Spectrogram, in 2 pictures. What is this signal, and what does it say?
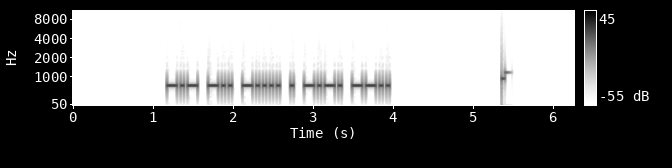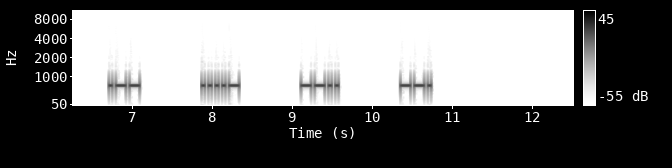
Morse code, heard as a keyed tone, about 28 wpm, spaced as for 16 wpm, 700 Hz. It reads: KD6ECZ W4ZG
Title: USA Call Signs - 6x Character Spacing - 28wpm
